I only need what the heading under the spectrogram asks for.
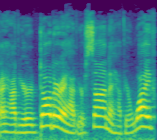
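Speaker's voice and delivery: ordinary delivery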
